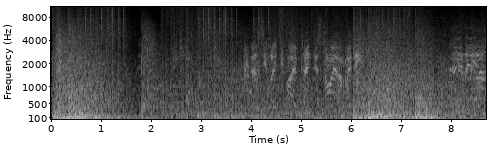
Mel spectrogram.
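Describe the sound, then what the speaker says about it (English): Stuka dive-bomber barrage in the World War II strategy game Company of Heroes, with continuous rumbling explosions and crackling gunfire in a dense, loud battle mix, and a voice commentating over it. "Stuka barrage firing on the conscript blob"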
